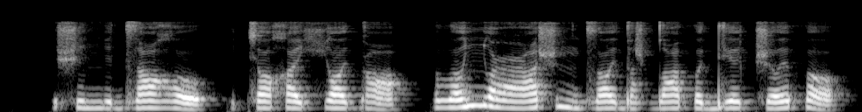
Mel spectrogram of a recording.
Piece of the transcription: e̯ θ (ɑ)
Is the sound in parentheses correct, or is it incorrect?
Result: incorrect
